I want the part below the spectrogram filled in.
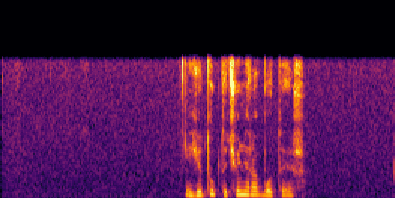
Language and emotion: Russian, neutral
